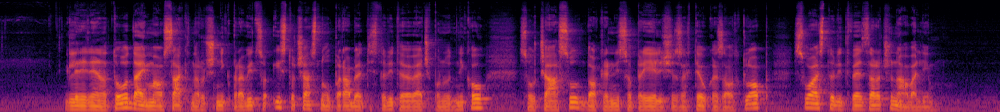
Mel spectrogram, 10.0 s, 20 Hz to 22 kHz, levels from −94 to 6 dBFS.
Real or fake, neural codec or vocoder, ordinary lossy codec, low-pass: real; none; none; none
